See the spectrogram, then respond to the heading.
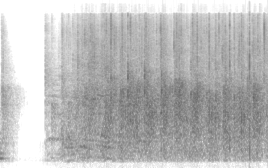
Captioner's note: applause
